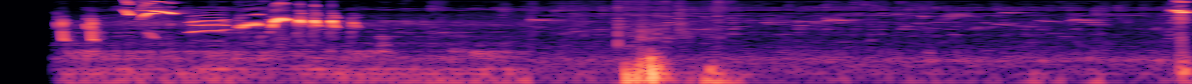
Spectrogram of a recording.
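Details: Mangrove whistler (kancilan bakau) lure song: a quick burst of sharp high notes and short whistles for just over a second, then near silence with one low thump and a faint rustle.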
